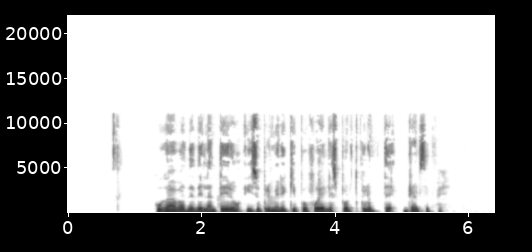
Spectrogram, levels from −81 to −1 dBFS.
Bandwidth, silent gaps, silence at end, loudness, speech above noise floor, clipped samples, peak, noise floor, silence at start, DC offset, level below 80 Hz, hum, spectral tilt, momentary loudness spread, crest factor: 11.5 kHz; 0.88-1.26 s; 0.8 s; -23 LUFS; 54 dB; under 0.1%; -8 dBFS; -77 dBFS; 0.65 s; under 0.1%; -62 dBFS; none; -5.5 dB/octave; 8 LU; 16 dB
